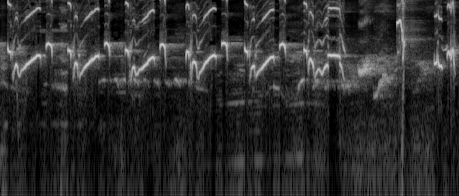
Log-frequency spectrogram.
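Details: Female Oriental magpie-robin calling to the male, a master recording to make males sing; rapid repeated rising whistled notes, each sweeping upward with high overtones, about two per second, ending in a buzzy rolling phrase and a sharp click.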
